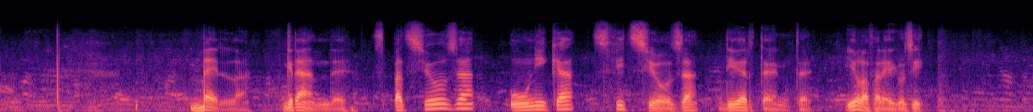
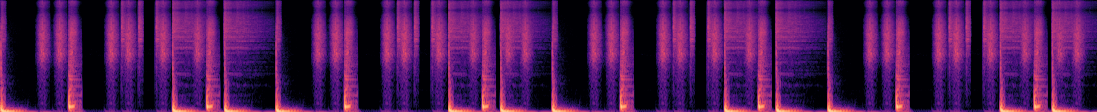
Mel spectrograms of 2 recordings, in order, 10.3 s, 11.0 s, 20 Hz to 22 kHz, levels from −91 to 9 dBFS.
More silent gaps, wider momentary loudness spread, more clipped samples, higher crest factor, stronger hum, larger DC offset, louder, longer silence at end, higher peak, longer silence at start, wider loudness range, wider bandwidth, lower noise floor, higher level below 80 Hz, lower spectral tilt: neither; first, 20 LU vs 13 LU; neither; about the same, 18 dB vs 14 dB; neither; neither; about the same, -17 LUFS vs -16 LUFS; second, 0 s vs 0.15 s; about the same, 0 dBFS vs 0 dBFS; about the same, 0 s vs 0 s; about the same, 3 LU vs 1 LU; second, 9.6 kHz vs over 20 kHz; first, -40 dBFS vs -31 dBFS; second, -42 dBFS vs -16 dBFS; about the same, -6.5 dB/octave vs -5.5 dB/octave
